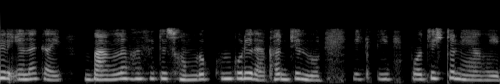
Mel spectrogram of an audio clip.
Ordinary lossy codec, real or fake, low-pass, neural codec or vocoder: none; fake; 5.4 kHz; codec, 44.1 kHz, 1.7 kbps, Pupu-Codec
